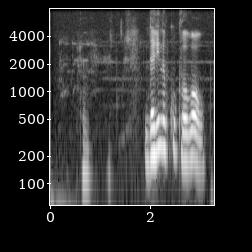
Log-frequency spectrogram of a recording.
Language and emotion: Russian, neutral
